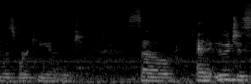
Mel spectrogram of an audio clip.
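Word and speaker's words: Łódź: working in age so uge is spelt strangely it's l-o-d-l-o-d-z but it's pronounced ooch in polish so it's a kind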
